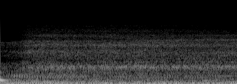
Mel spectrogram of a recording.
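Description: A steady low ambient drone with a soft, even hiss over it, holding without change under the pause.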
